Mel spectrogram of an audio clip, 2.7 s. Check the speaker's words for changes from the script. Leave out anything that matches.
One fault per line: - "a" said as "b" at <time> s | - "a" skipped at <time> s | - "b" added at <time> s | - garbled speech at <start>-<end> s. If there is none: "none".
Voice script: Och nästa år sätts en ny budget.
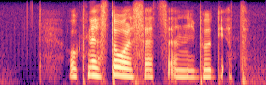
none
